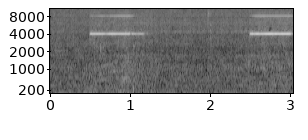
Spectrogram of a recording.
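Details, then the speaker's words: Enteral feeding pump alarm while a special-needs child is on a tube feed: two high, steady electronic beeps in a quiet room, stopped once the pump was fixed. "Sorry about the beeping. Luke's on his feed. If you don't know, Luke is my special needs son, and he has a feeding tube, and he's on the pump right now, so he fixed it."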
